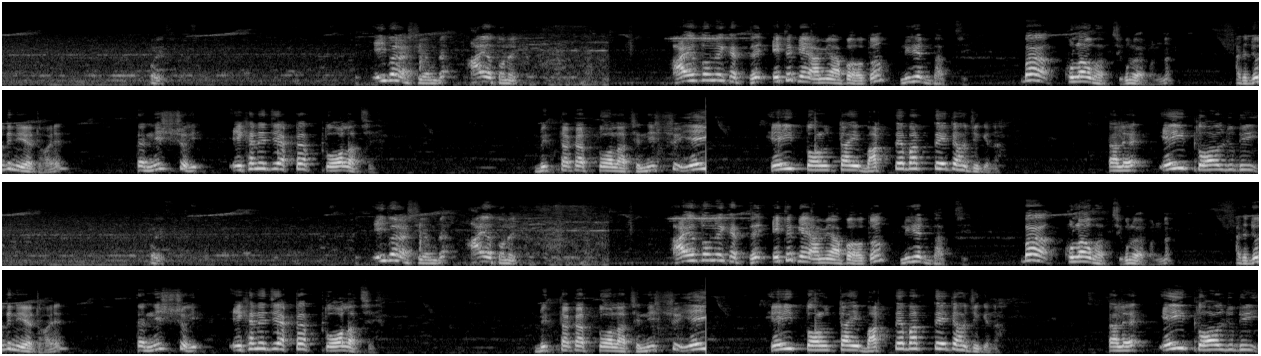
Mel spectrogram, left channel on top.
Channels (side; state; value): both; normal; correlation 0.82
